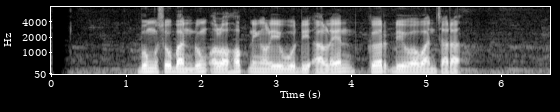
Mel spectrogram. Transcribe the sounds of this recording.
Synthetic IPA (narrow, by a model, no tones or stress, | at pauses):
buŋsubanduŋɔlɔɦɔk̚niŋaliwudiʔalɛnkɨrdiwawaɲt͡ʃaɾa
